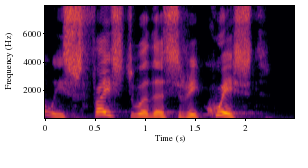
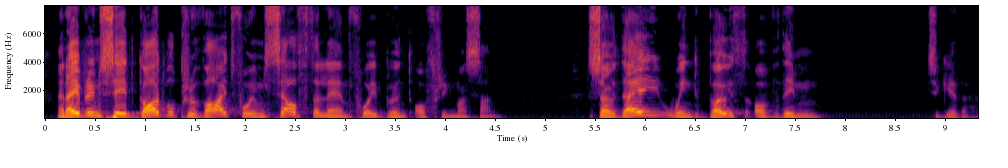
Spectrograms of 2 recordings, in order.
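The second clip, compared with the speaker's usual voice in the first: scripture reading; 4 semitones lower than usual. Acted. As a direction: read the verses with weight, pausing. Reads the scripture passage aloud.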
